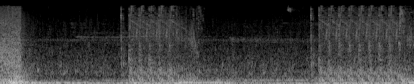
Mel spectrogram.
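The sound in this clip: Gunfire erupts on a river in a dramatised chase: loud, rapid bursts of shots repeat several times over a dense, continuous clatter, with no voices.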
